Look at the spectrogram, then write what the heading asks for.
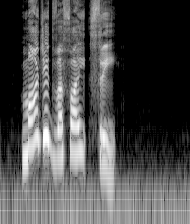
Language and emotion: Telugu, neutral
